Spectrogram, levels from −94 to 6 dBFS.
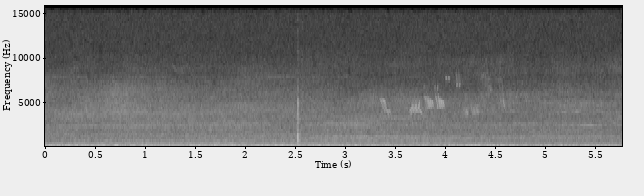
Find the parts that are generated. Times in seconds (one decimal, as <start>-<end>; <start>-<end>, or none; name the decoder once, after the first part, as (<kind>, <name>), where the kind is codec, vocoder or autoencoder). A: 0.0-3.7 (vocoder, BigVGAN v2); 4.3-5.8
